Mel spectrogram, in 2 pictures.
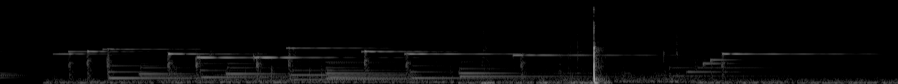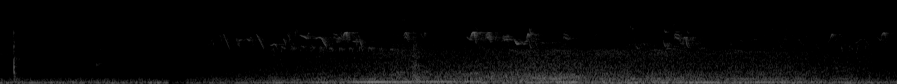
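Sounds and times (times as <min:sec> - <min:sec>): birds chirping: 0:09.1 - 0:17.9.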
